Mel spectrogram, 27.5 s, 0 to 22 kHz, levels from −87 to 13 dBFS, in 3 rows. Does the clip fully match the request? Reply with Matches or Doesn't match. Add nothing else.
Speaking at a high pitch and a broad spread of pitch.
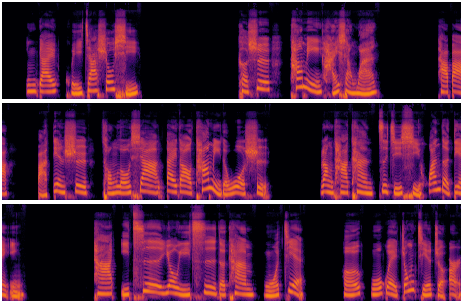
Matches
